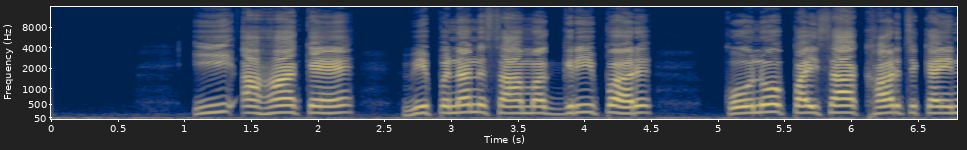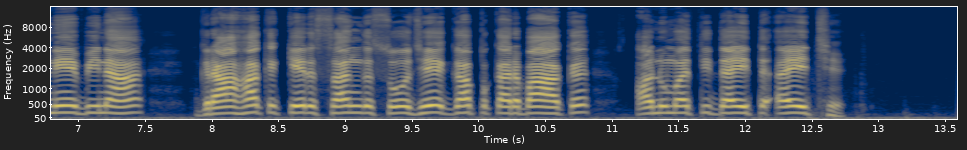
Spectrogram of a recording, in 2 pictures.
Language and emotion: Maithili, neutral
